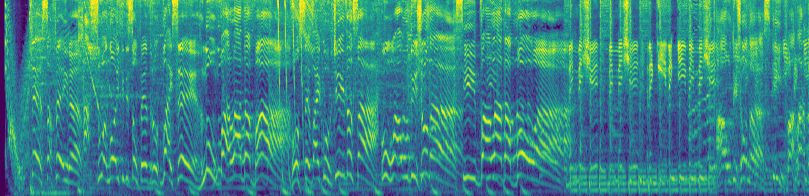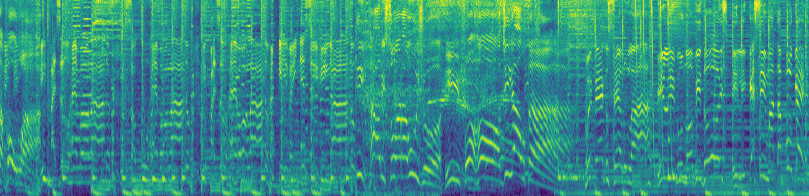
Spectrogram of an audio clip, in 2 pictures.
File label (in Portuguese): locutor chamada; noite de sao pedro no balada bar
